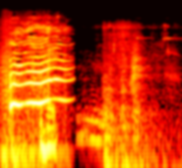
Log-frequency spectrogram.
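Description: A high, drawn-out wailing cry from a film clip of a man crying, lasting under a second and rising slightly in pitch, followed by quieter sobbing or mumbled voice.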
